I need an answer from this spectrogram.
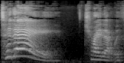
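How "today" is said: raised, energetic calling out. Speaker demonstrates for listeners, calling out across the room. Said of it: "calling out across the room like this".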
